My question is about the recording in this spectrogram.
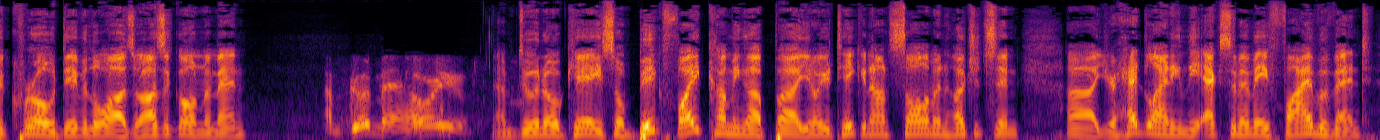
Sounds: Speech

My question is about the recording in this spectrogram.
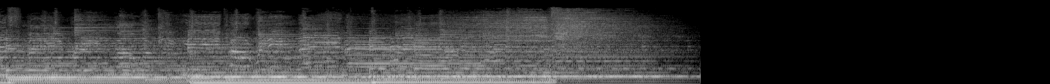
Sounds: Music

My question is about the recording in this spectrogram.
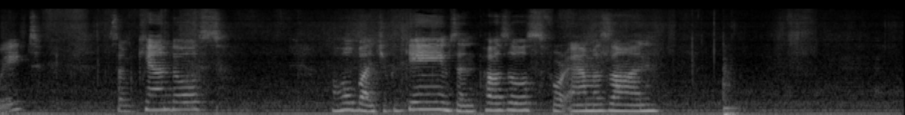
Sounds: Speech

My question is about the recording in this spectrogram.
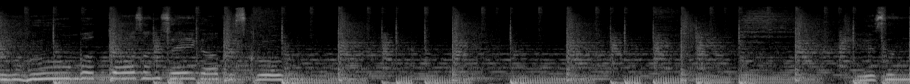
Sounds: Music

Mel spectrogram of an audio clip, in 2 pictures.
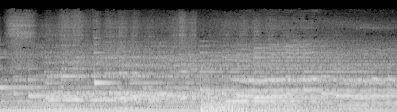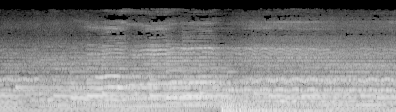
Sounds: Music

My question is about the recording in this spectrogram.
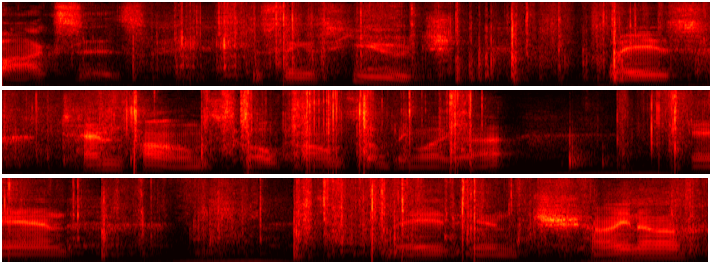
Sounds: Speech

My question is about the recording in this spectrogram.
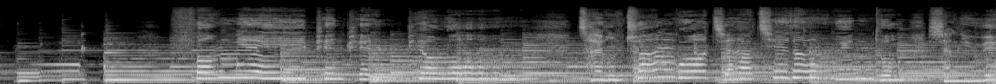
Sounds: Music, Independent music

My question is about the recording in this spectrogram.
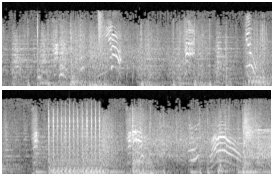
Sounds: Speech, Music

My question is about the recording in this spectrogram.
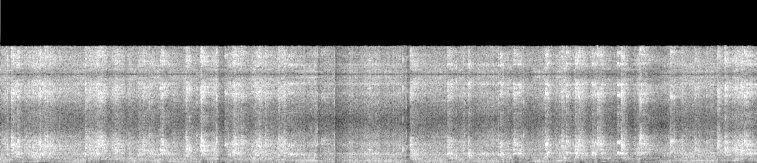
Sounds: outside, urban or man-made, Vehicle

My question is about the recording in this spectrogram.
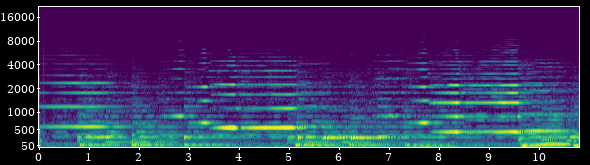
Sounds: Music, fiddle, Bowed string instrument, Wedding music, Musical instrument, Classical music

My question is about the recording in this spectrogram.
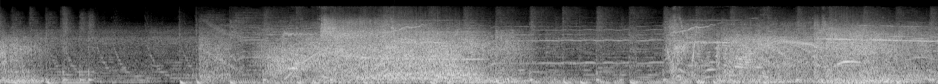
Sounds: Music

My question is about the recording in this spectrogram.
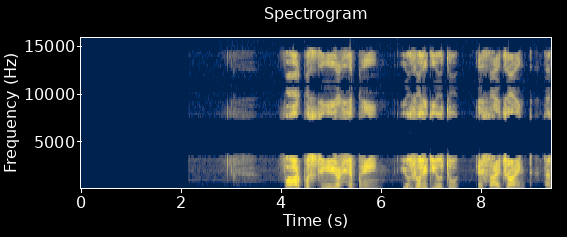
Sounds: people coughing

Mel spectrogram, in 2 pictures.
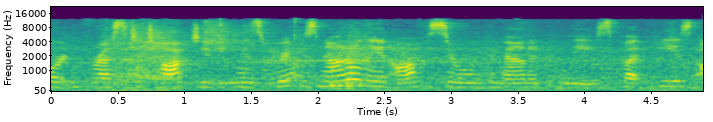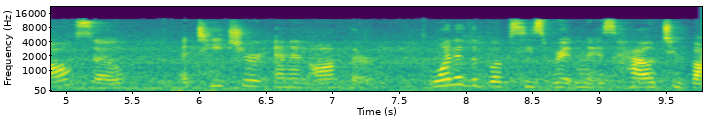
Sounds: Speech

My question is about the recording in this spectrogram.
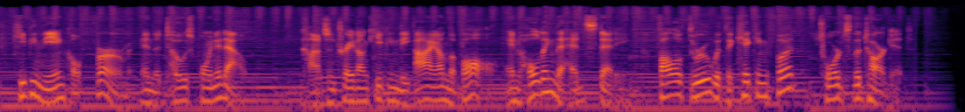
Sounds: Speech, Music

